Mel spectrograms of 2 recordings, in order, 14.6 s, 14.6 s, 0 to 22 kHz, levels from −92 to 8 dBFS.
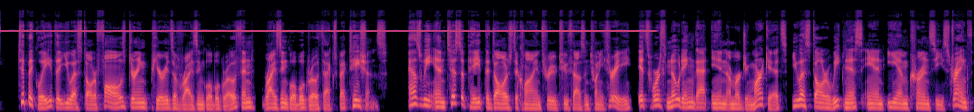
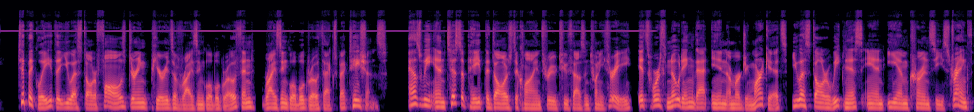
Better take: second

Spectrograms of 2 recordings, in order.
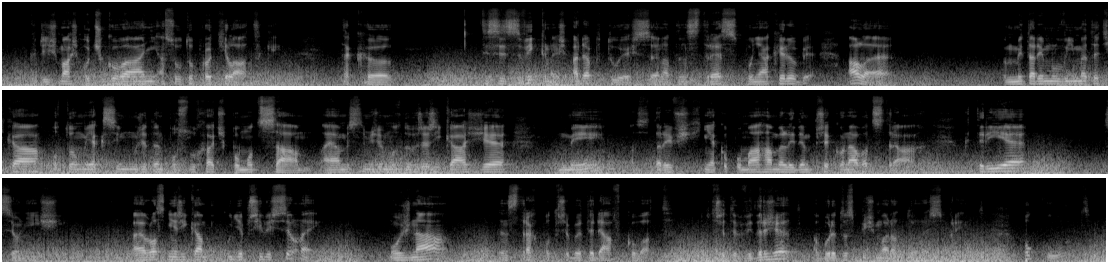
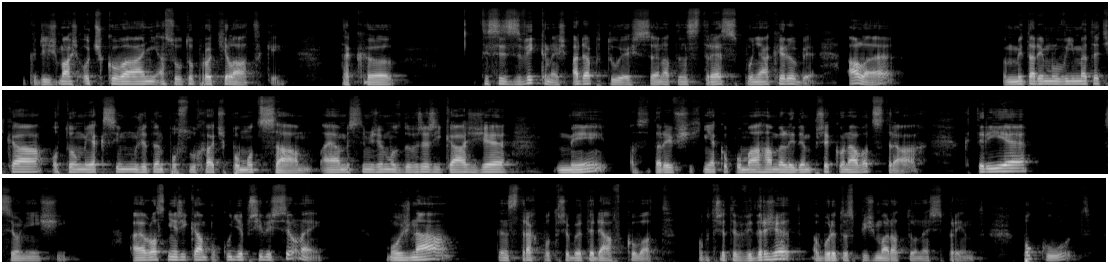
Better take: second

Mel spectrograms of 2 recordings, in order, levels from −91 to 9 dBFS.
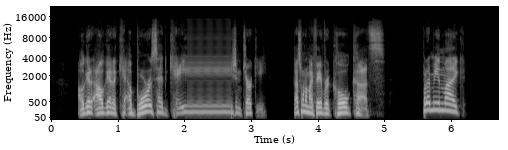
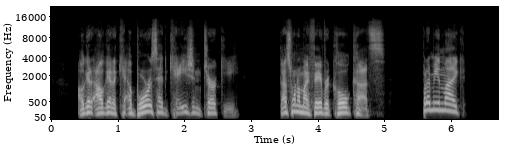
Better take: second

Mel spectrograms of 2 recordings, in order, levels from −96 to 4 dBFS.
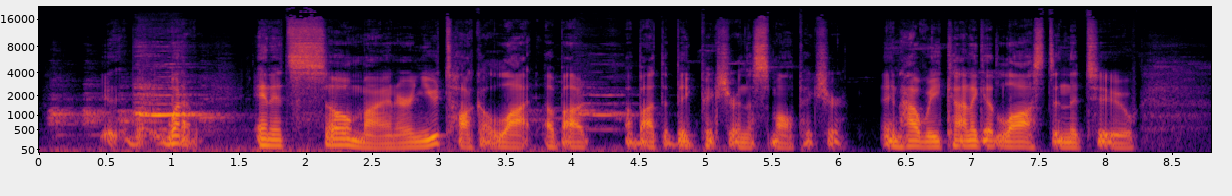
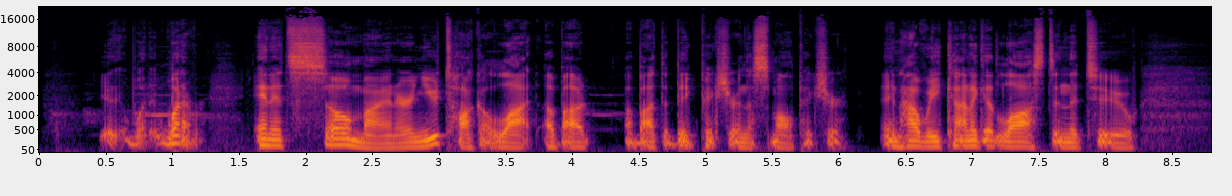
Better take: second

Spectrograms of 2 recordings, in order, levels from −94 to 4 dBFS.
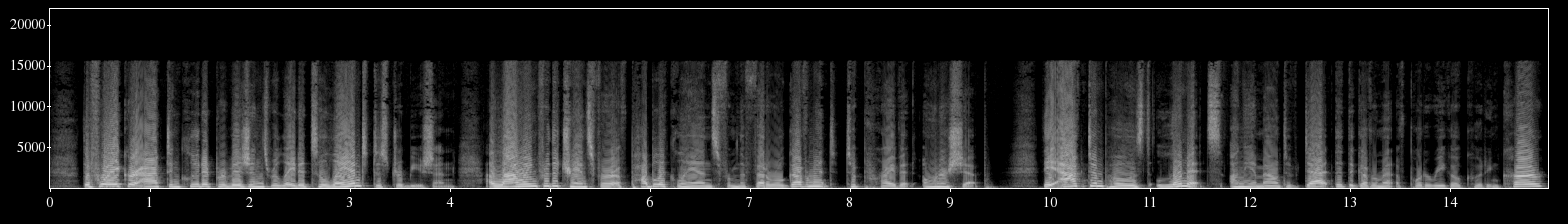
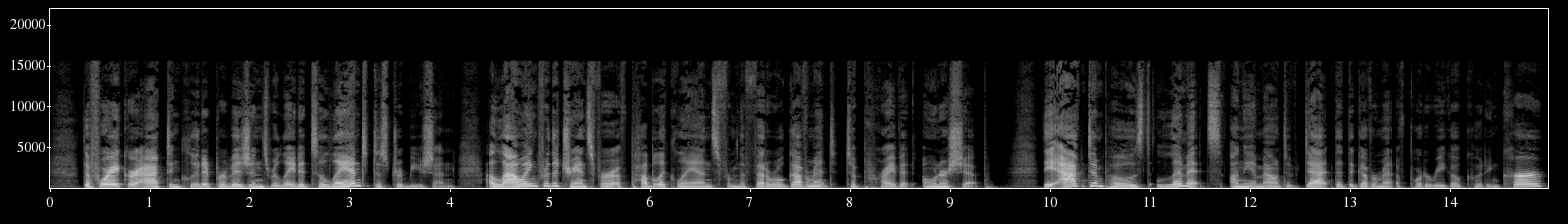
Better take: second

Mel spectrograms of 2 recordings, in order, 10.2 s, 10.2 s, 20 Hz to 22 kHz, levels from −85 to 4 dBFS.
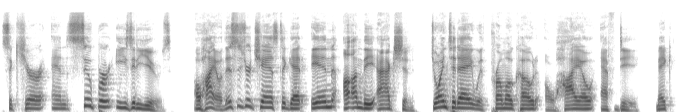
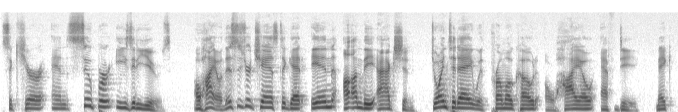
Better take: first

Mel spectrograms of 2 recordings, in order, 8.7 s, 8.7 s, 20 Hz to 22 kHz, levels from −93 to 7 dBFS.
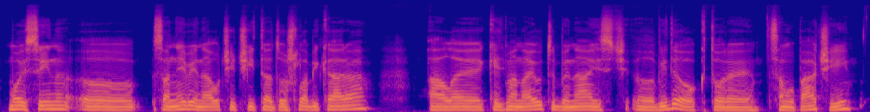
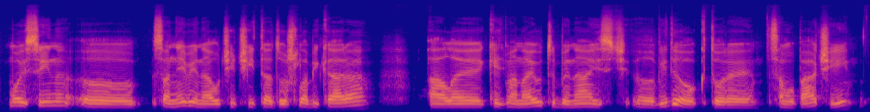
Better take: first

